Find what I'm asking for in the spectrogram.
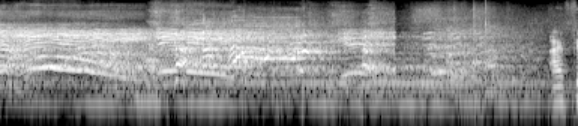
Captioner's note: laughter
